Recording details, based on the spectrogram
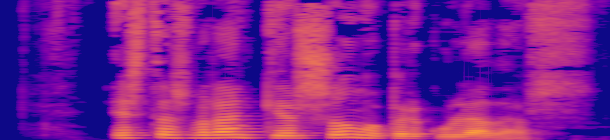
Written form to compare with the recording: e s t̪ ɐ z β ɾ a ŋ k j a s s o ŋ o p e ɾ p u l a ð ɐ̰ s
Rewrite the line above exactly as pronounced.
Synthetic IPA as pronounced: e s t̪ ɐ z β ɾ a ŋ k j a s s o ŋ o p e ɾ k u l a ð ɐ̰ s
